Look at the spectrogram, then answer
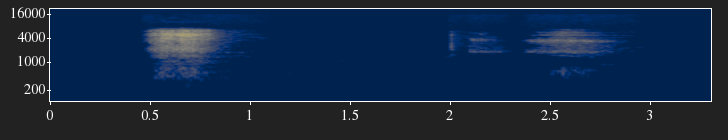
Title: sneezes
